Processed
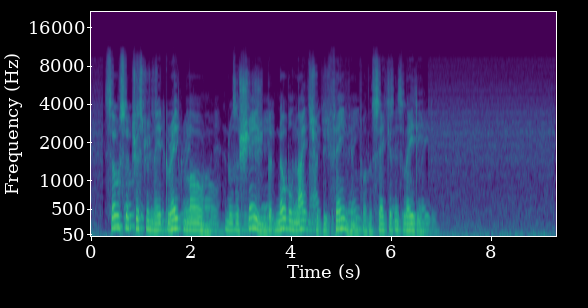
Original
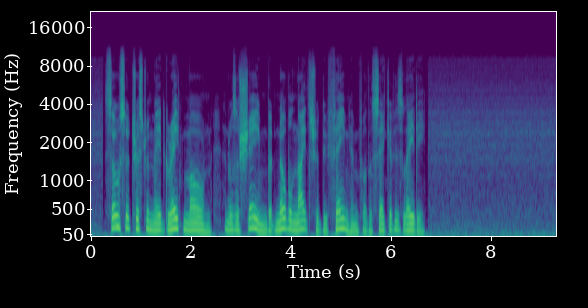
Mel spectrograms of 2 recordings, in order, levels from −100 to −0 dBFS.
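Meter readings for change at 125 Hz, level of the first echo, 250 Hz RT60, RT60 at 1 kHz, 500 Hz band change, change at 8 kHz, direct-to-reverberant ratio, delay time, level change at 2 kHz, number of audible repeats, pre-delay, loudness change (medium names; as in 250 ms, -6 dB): -3.0 dB, -14.0 dB, no reverb, no reverb, -3.0 dB, -2.5 dB, no reverb, 49 ms, -2.5 dB, 3, no reverb, -3.0 dB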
